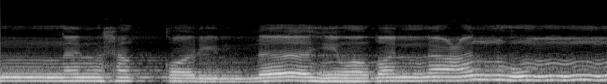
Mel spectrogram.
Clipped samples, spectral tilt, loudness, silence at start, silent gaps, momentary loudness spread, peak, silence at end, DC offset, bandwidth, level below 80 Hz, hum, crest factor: under 0.1%; -9 dB/octave; -16 LUFS; 0 s; none; 6 LU; -4 dBFS; 0 s; under 0.1%; 6.6 kHz; -48 dBFS; none; 12 dB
